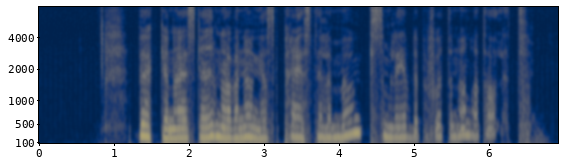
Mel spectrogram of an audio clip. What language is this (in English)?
Swedish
